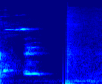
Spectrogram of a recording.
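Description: A puppy gives a few thin, high whimpers close by, quiet and brief, followed by a sudden soft thump of movement.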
